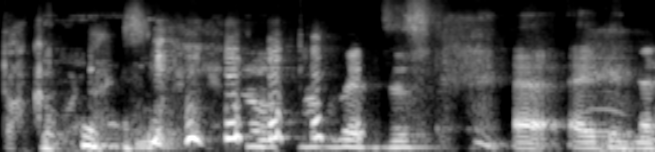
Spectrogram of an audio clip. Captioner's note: chuckles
